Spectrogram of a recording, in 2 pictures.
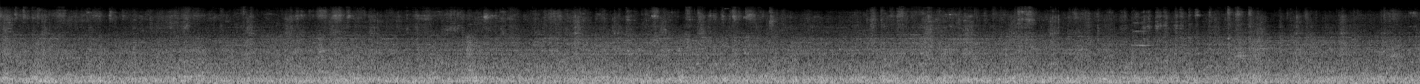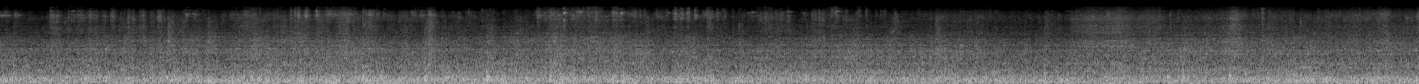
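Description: Loaded freight train of steel hopper cars rolling past close by: a steady rolling noise of steel wheels on the rails, with scattered clacks and knocks as the wheels pass over rail joints.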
